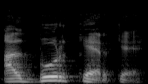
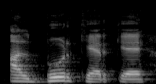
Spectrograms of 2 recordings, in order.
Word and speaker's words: Alburquerque: around the 1860s that we lose our r in albuquerque it used to be albert kirky alburquerque and we still say it like that in spanish my parents i always i remember hearing them talk they would say al burke but then later on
